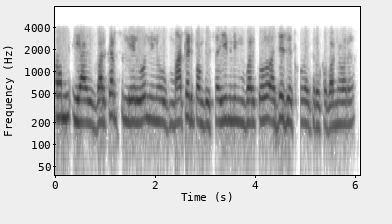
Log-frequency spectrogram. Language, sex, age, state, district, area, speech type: Telugu, male, 18-30, Telangana, Ranga Reddy, urban, conversation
